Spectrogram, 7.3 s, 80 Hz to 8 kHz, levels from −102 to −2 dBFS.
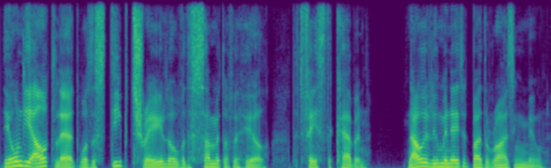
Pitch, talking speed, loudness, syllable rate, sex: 135 Hz, 190 wpm, -19 LUFS, 5.2 syllables/s, male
